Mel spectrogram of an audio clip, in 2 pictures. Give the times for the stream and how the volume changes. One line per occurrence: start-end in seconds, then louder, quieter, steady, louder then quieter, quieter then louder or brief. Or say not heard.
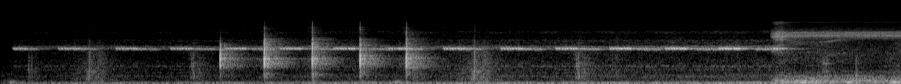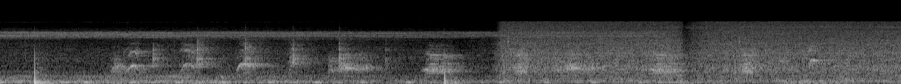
8.7-17.9 louder.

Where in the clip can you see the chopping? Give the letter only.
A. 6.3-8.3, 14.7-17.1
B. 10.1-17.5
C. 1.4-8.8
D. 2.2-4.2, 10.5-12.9
D.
